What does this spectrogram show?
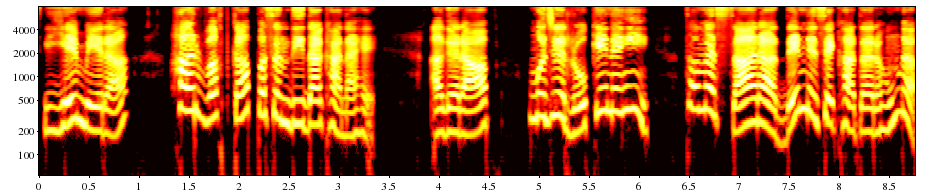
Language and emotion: Urdu, happy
